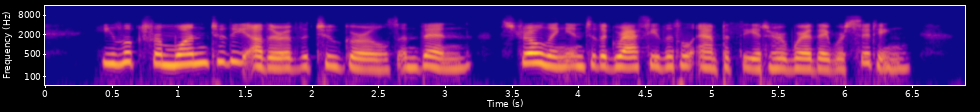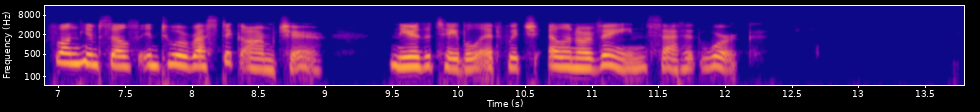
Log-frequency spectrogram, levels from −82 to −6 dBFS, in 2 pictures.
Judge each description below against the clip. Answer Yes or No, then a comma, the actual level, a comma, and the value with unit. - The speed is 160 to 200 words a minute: Yes, average, 175 wpm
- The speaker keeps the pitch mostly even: No, average, 3.6 semitones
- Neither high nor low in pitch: No, high, 205 Hz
